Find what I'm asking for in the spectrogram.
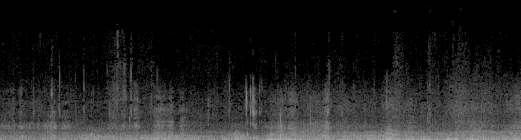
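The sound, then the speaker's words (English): Wind buffeting a walker's microphone on a sidewalk outdoors, a steady, fairly loud rushing roar with faint whistling flutters, no talking. “now that I've turned north, the wind is just whistling through my ears here.”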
